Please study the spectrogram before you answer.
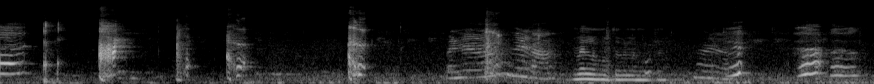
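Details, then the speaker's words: Whooping cough in a child: bursts of harsh coughing followed by a drawn-out, high-pitched noisy inspiratory whoop. "what sort of cough is this you were asking about the cough this is inspiratory woof right inspiratory woof that is inspiratory wo"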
